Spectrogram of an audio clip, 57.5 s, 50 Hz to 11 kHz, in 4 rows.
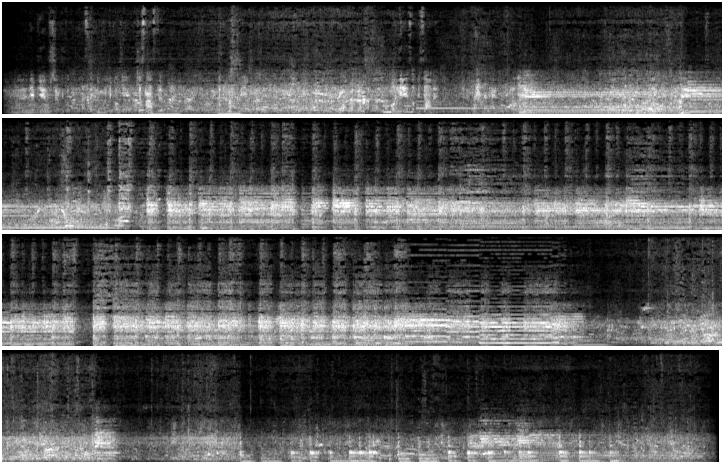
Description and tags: test in tuczno310710
31.07.2010: about 23.30. open-air festival in Tuczno (is a town in Walcz County, West Pomeranian Voivodeship in northwestern Poland) organised by MISIETUPODOBA (artistic association from Poznan).the test before some open-air concert.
